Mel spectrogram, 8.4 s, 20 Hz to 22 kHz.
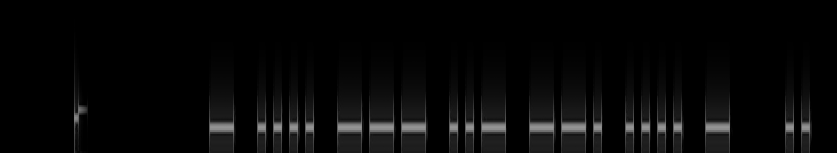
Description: Morse code, heard as a keyed tone, about 15 wpm, 700 Hz. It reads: THOUGHT I
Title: Sets of 5 Words Encore2 15wpm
